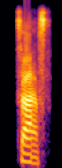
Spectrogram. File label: "faff", Indian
